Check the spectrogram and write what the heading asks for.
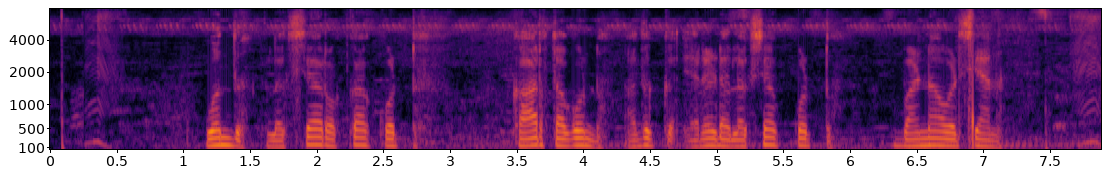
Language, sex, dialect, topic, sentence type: Kannada, male, Northeastern, banking, statement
